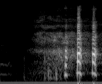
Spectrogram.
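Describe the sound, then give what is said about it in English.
A female domestic cat, asked to say hello, gives a few short, chirpy meows in quick succession, growing slightly louder, with no talking over them. “I have a talking cat.”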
